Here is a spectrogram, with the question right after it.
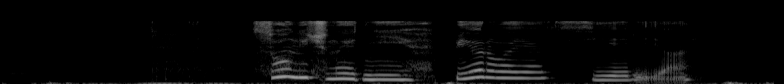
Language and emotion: Russian, sad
